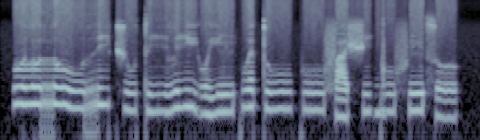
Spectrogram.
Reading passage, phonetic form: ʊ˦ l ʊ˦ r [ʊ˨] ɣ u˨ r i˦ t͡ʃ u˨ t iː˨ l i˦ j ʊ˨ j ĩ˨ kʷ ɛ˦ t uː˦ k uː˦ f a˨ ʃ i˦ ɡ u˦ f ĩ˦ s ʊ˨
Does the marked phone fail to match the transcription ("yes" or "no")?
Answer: yes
